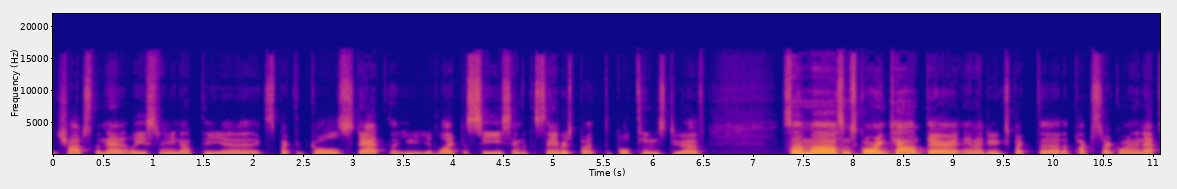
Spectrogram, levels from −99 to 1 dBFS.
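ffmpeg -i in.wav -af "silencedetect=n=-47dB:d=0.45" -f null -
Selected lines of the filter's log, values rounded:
silence_start: 6.49
silence_end: 7.32 | silence_duration: 0.83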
